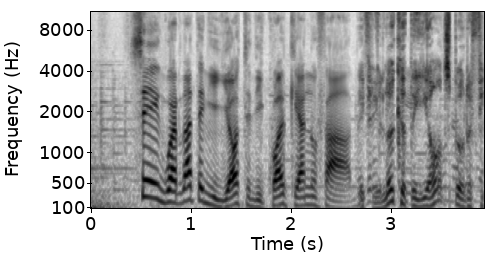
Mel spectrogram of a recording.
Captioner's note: speaking in foreign language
